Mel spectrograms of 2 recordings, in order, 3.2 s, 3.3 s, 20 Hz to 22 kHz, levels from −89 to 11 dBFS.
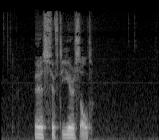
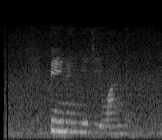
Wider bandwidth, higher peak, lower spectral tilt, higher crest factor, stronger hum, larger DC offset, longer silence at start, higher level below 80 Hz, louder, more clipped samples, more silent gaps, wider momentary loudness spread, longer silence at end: first, 16 kHz vs 9.8 kHz; first, -6 dBFS vs -12 dBFS; second, -5 dB/octave vs -6.5 dB/octave; about the same, 18 dB vs 18 dB; neither; neither; first, 0.7 s vs 0.1 s; first, -50 dBFS vs -76 dBFS; first, -22 LUFS vs -29 LUFS; neither; neither; second, 6 LU vs 23 LU; first, 1.35 s vs 0 s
